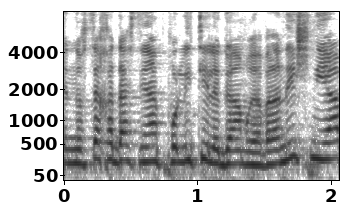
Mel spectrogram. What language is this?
Hebrew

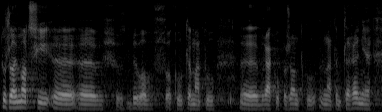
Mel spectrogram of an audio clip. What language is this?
Polish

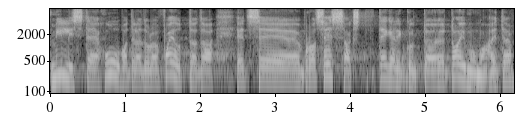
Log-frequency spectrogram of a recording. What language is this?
Estonian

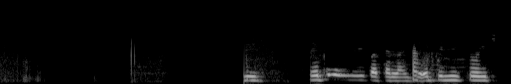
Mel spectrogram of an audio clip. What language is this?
Punjabi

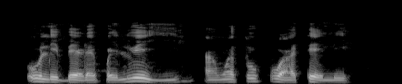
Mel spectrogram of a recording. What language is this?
Yoruba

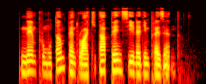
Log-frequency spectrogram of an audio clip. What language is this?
Romanian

